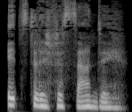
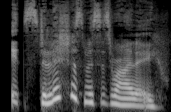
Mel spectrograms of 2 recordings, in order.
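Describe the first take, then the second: First: Forced smile. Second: Bright, high strained compliment; gushing to hide the gag; forced politeness. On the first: Acted. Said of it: "plastering a smile on my face". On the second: A narrator's reading. Narrator to mother-in-law, high forced politeness.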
